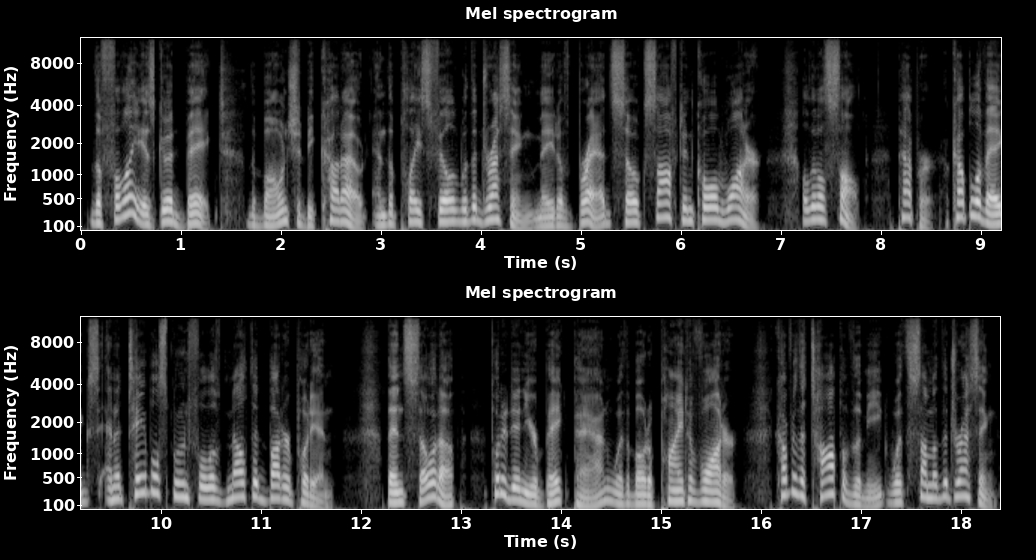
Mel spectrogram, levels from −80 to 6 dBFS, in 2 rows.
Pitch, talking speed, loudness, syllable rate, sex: 145 Hz, 225 wpm, -19 LUFS, 5.5 syllables/s, male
